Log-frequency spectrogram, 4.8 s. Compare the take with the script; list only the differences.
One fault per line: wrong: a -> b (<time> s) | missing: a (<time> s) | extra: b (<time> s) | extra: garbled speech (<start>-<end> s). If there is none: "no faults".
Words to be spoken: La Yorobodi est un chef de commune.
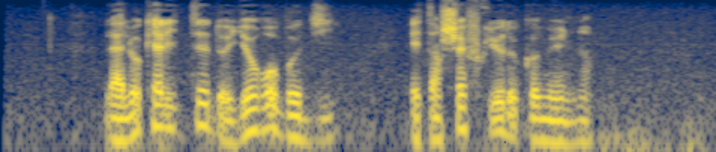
extra: localité de (0.8 s)
extra: lieu (3.2 s)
